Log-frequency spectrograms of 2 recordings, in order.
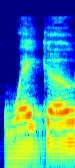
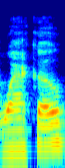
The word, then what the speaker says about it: Waco: case you were wondering it is pronounced Waco not wacko but that has not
